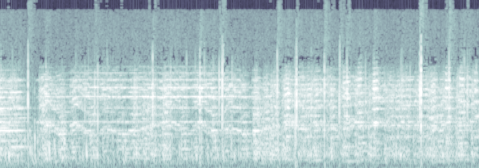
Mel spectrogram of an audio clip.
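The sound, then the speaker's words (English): Horses gallop hard toward an army post, their hoofbeats a rapid, continuous patter of sharp taps that stays loud and busy throughout over a dense layer of sound. “Riding hard, the Lone Ranger and Tonto headed for an army post several miles away.”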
